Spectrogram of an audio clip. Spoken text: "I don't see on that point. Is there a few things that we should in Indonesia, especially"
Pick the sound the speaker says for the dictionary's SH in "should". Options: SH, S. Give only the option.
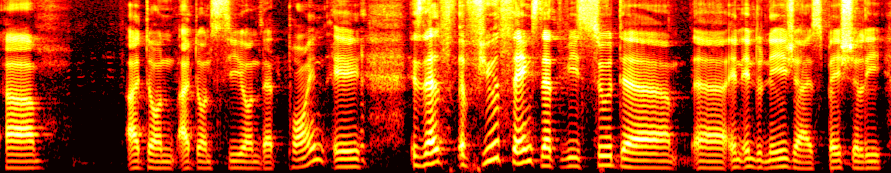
S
